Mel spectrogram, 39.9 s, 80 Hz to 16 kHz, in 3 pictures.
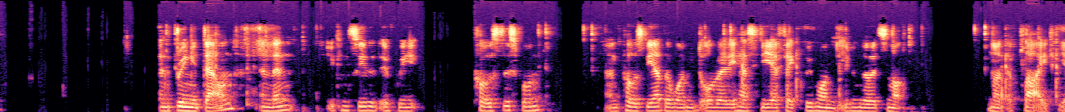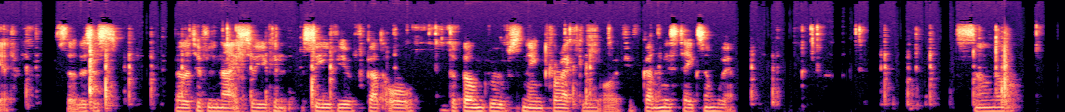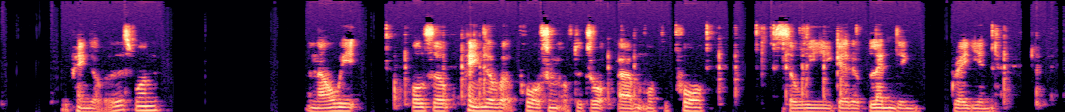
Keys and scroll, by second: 3.7 r, 7.5 r, 11.1 typing, 19.4 typing.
